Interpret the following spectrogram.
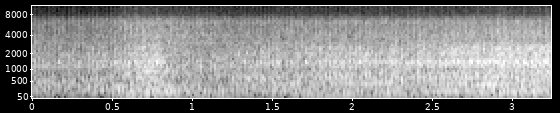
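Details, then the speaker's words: Toyota 4B diesel knocking after injection pump repair (plunger pair and nozzle replaced), warming up: light fairly regular knock three or four a second over clatter; worst cold and after revving, cause unknown. "штук будет сильный пока свечи накаливания маленько не подаст минут потом чуть послабее а когда обороты упадут прогревочные штук будет немного слышала в основном услышал на улице когда мороз на улице и постукивает перед при перегазовке"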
